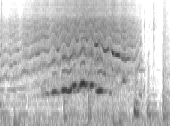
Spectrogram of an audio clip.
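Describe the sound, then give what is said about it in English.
A warbling whistle sound effect, called the County Converse Memorial Whistle, rises and wavers in pitch for about a second and a half, fairly loud, then cuts off, leaving a few soft knocks. “County Converse Memorial Whistle.”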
